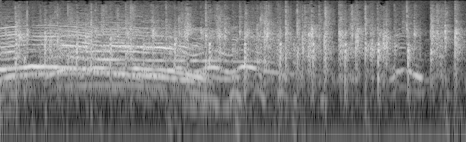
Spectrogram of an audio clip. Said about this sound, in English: No, you get nothing other than a oh, round of applause.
